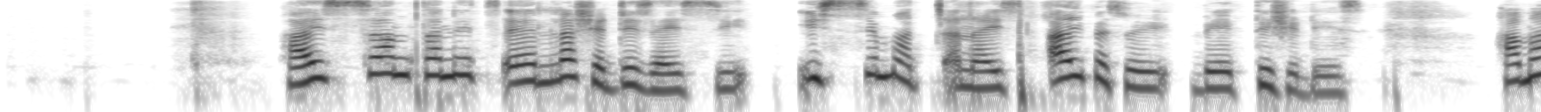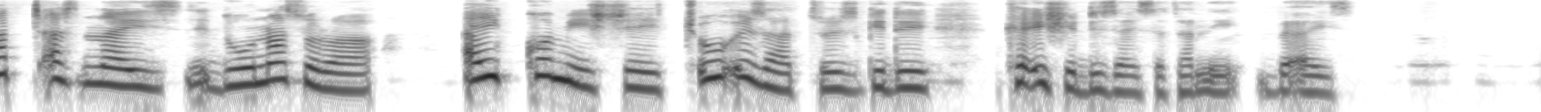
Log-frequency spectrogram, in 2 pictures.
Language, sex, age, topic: Gamo, male, 25-35, government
